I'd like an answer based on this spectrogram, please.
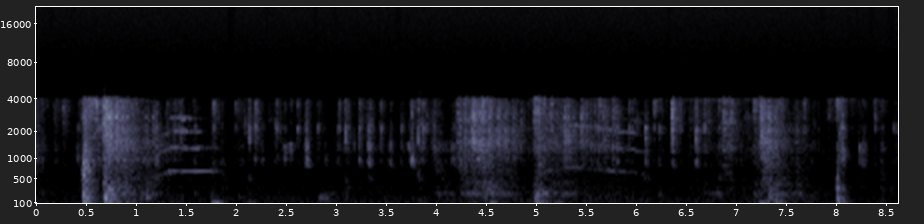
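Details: Two female kittens about three and a half months old, rescued from a sweltering attic in Japan, still clingy and seeking affection. Several short, soft meows, some rising then falling, are heard among heavy thumps and rustling handling noises.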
